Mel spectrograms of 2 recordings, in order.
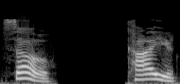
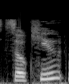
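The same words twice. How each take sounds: First: CUTE stretched toward kai-yood, falling. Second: SO CUTE said normally, higher and rising. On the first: Voicing what the writer means, distorted SO CUTE. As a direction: break CUTE open as kai-yood, higher. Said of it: "you mean me to hear". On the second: Voicing what the reader hears, normal SO CUTE. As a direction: say CUTE as one quick syllable, rising. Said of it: "but all I hear is". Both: Shown as a demonstration.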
